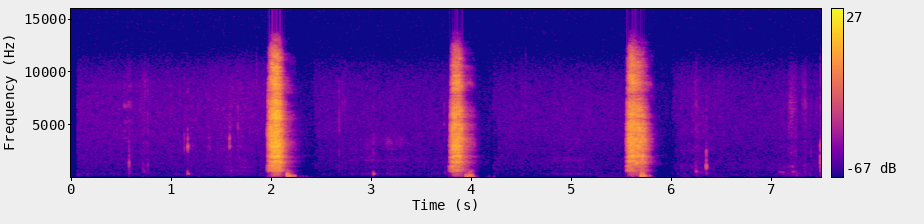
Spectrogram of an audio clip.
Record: {"exhalation_length": "7.5 s", "exhalation_amplitude": 12264, "exhalation_signal_mean_std_ratio": 0.22, "survey_phase": "beta (2021-08-13 to 2022-03-07)", "age": "45-64", "gender": "Female", "wearing_mask": "No", "symptom_none": true, "smoker_status": "Never smoked", "respiratory_condition_asthma": false, "respiratory_condition_other": false, "recruitment_source": "REACT", "submission_delay": "1 day", "covid_test_result": "Negative", "covid_test_method": "RT-qPCR"}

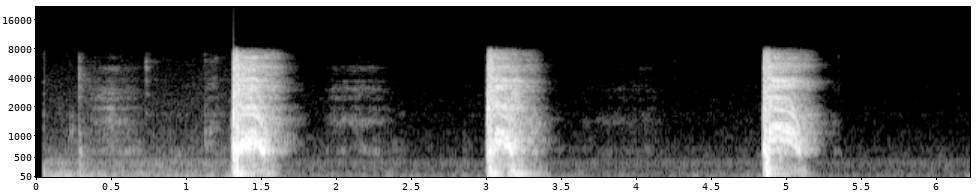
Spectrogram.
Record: {"three_cough_length": "6.2 s", "three_cough_amplitude": 32768, "three_cough_signal_mean_std_ratio": 0.29, "survey_phase": "beta (2021-08-13 to 2022-03-07)", "age": "65+", "gender": "Male", "wearing_mask": "No", "symptom_none": true, "smoker_status": "Ex-smoker", "respiratory_condition_asthma": false, "respiratory_condition_other": false, "recruitment_source": "REACT", "submission_delay": "8 days", "covid_test_result": "Negative", "covid_test_method": "RT-qPCR"}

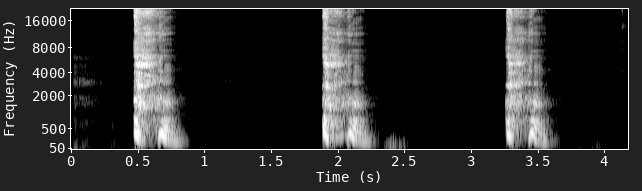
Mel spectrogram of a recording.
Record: {"three_cough_length": "4.2 s", "three_cough_amplitude": 32768, "three_cough_signal_mean_std_ratio": 0.35, "survey_phase": "beta (2021-08-13 to 2022-03-07)", "age": "45-64", "gender": "Female", "wearing_mask": "No", "symptom_headache": true, "smoker_status": "Never smoked", "respiratory_condition_asthma": false, "respiratory_condition_other": false, "recruitment_source": "REACT", "submission_delay": "1 day", "covid_test_result": "Negative", "covid_test_method": "RT-qPCR", "influenza_a_test_result": "Negative", "influenza_b_test_result": "Negative"}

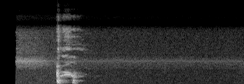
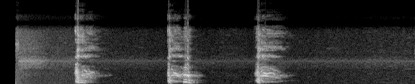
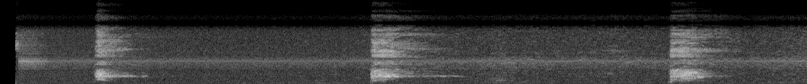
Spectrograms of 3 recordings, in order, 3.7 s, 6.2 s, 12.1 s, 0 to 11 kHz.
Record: {"cough_length": "3.7 s", "cough_amplitude": 32768, "cough_signal_mean_std_ratio": 0.27, "three_cough_length": "6.2 s", "three_cough_amplitude": 32768, "three_cough_signal_mean_std_ratio": 0.32, "exhalation_length": "12.1 s", "exhalation_amplitude": 18282, "exhalation_signal_mean_std_ratio": 0.39, "survey_phase": "beta (2021-08-13 to 2022-03-07)", "age": "65+", "gender": "Male", "wearing_mask": "No", "symptom_none": true, "smoker_status": "Never smoked", "respiratory_condition_asthma": true, "respiratory_condition_other": false, "recruitment_source": "Test and Trace", "submission_delay": "0 days", "covid_test_result": "Negative", "covid_test_method": "LFT"}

